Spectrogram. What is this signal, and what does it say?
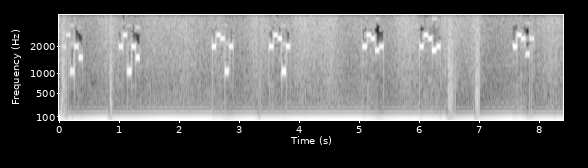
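Five-tone selective call (ZVEI), heard as quick runs of five tones, tones of about 70 ms. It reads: 88185 88018 88018 88078 88078 88060
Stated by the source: ZVEI five-tone call received by SDR.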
